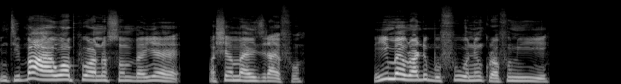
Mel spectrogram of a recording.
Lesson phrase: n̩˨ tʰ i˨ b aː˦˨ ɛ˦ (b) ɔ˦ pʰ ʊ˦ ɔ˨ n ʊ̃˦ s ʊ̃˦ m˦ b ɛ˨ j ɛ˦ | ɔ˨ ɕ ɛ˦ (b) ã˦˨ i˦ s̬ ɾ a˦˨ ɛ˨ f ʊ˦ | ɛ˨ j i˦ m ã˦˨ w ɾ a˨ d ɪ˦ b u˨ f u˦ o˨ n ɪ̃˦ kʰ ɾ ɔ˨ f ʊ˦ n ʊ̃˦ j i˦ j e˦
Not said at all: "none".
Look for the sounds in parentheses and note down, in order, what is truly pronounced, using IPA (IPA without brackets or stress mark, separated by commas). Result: w, m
